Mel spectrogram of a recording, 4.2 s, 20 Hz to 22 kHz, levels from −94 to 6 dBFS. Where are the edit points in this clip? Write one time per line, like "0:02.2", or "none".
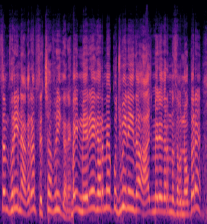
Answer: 0:01.4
